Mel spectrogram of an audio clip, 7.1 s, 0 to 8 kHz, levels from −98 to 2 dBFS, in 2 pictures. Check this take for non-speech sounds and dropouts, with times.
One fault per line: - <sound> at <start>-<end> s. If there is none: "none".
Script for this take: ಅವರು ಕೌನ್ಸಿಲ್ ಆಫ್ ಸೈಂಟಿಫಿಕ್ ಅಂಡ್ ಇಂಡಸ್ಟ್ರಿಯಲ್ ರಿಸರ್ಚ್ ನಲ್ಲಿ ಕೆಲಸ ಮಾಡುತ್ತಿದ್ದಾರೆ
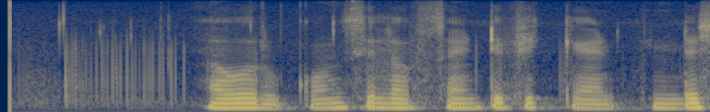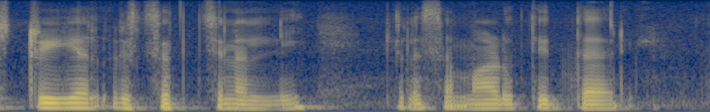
none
